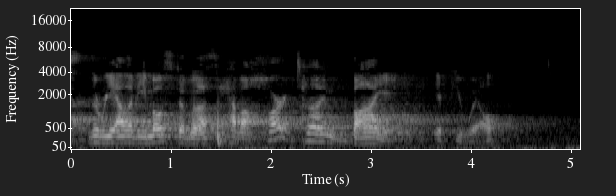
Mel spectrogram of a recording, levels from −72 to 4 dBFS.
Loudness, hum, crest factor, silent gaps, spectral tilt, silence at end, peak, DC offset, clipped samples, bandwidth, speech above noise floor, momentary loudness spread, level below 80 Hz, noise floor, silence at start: -31 LUFS; none; 20 dB; none; -4.5 dB/octave; 0.45 s; -12 dBFS; under 0.1%; under 0.1%; 8 kHz; 26 dB; 16 LU; -66 dBFS; -57 dBFS; 0 s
